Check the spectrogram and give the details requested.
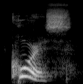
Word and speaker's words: chorus: chemical chorus Mhm, yeah.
